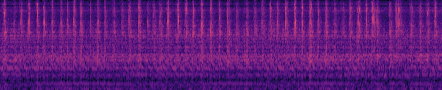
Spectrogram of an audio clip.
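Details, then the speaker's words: Paramotor two-stroke engine after new carburetor membranes fitted: lumpy uneven popping at low revs, about seven or eight pulses a second, tends to die; owner suspects carb adjustment needed; unflyable as is. "Yeah, just die. Might need to adjust carb. We just put in new uh membranes on there and uh still feels really weird on the low though."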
